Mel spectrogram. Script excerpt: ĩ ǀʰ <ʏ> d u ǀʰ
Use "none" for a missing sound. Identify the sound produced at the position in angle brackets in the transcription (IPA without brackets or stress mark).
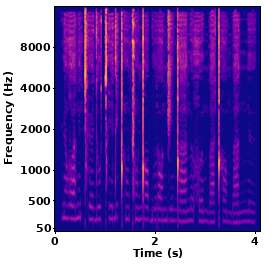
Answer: ʏ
